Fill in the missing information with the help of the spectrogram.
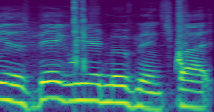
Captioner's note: window clicks out of view; audio whooshes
